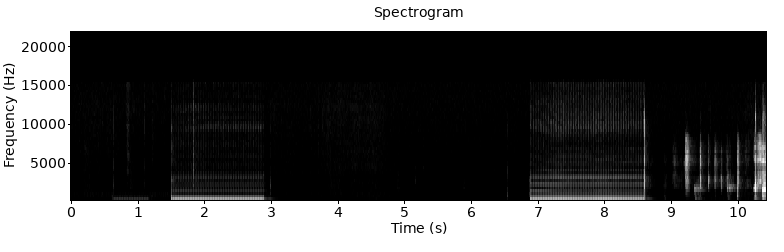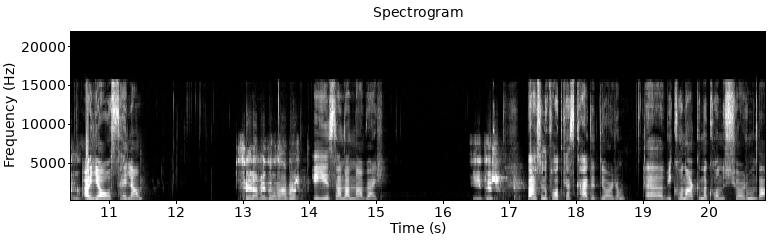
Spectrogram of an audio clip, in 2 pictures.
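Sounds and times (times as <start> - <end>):
brief low telephone beep: 0.6 - 3.0, 6.9 - 8.6
speech: 10.4 - 11.6, 13.1 - 15.2, 16.4 - 20.8.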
